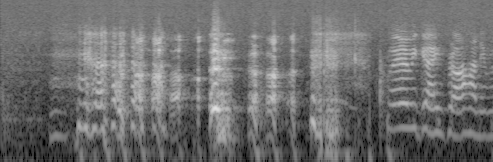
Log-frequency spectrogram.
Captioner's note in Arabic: كلاهما يضحك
